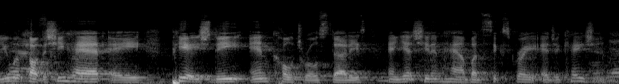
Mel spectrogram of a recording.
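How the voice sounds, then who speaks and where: A man with a Southern US accent at medium pitch, fairly quick and lively in intonation, with noticeable background noise and audible room echo. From Montgomery, Alabama, US South. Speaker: panelist. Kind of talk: panel discussion.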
